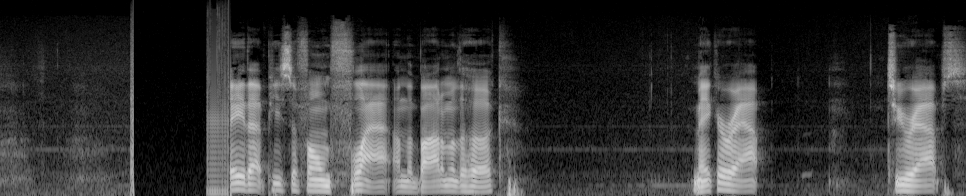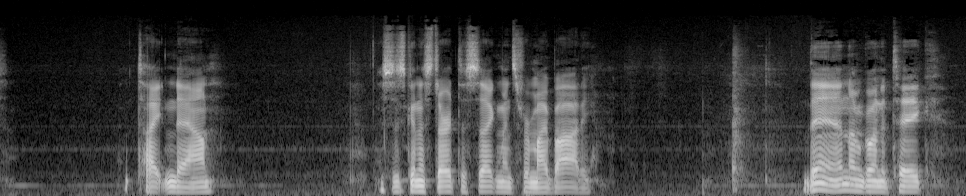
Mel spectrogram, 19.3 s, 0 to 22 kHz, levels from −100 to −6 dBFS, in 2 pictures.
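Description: A live cable is pulled and plugged in again between 1.32 and 2.32 s. A pop opens a near-silent gap of about 0.95 s, then 60 Hz mains buzz lasts about 0.22 s while only the plug tip makes contact, and a second pop marks the audio returning.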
